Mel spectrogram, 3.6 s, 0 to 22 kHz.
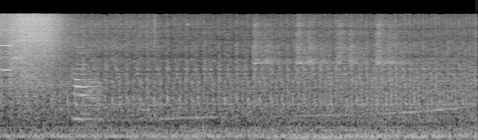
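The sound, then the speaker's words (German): A heavy 480-horsepower team bus with black-and-yellow leather seats, carrying the players and coach Thomas Tuchel, pulls away from the team hotel at exactly 19:15. Its engine rumbles low and steady, opening with a sharp hiss of released air brakes, then a faint rising whine. “Dann setzt sich der Bus um exakt 19.15 Uhr in Bewegung.”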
